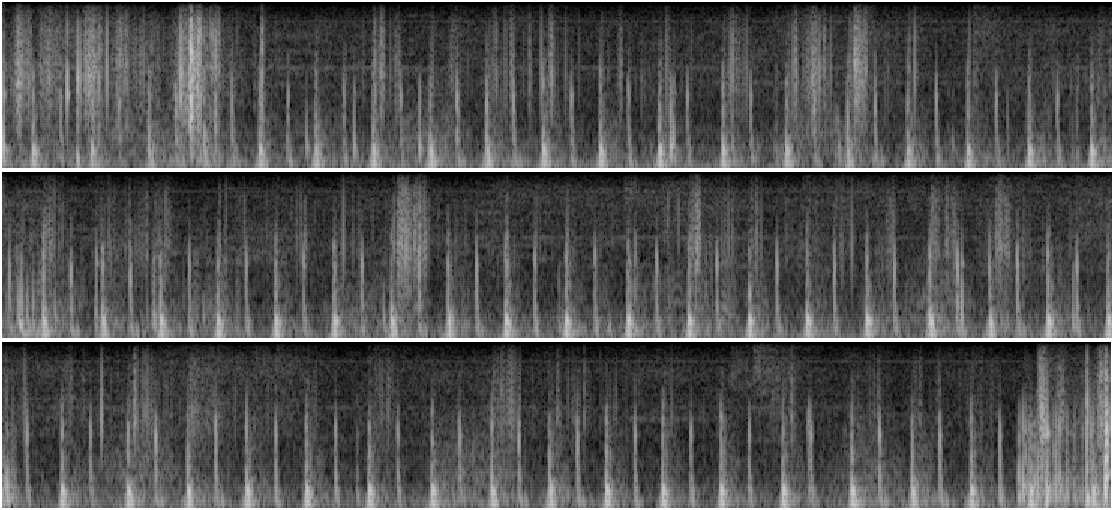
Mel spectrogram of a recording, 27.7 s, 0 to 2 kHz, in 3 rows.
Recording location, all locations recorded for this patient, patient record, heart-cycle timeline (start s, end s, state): tricuspid valve (TV)
aortic valve (AV)+pulmonary valve (PV)+tricuspid valve (TV)+mitral valve (MV)
#Age: Child
#Sex: Female
#Height: 104.0 cm
#Weight: 15.1 kg
#Pregnancy status: False
#Murmur: Present
#Murmur locations: aortic valve (AV)+mitral valve (MV)+pulmonary valve (PV)
#Most audible location: pulmonary valve (PV)
#Systolic murmur timing: Early-systolic
#Systolic murmur shape: Plateau
#Systolic murmur grading: II/VI
#Systolic murmur pitch: Low
#Systolic murmur quality: Blowing
#Diastolic murmur timing: nan
#Diastolic murmur shape: nan
#Diastolic murmur grading: nan
#Diastolic murmur pitch: nan
#Diastolic murmur quality: nan
#Outcome: Abnormal
#Campaign: 2014 screening campaign
0.06	0.22	systole
0.22	0.34	S2
0.34	0.72	diastole
0.72	0.82	S1
0.82	0.98	systole
0.98	1.04	S2
1.04	1.22	diastole
1.22	1.30	S1
1.30	1.44	systole
1.44	1.52	S2
1.52	1.64	diastole
1.64	1.82	S1
1.82	1.90	systole
1.90	1.92	S2
1.92	2.12	diastole
2.12	2.24	S1
2.24	2.36	systole
2.36	2.44	S2
2.44	2.58	diastole
2.58	2.70	S1
2.70	2.82	systole
2.82	2.90	S2
2.90	3.06	diastole
3.06	3.18	S1
3.18	3.28	systole
3.28	3.36	S2
3.36	3.54	diastole
3.54	3.66	S1
3.66	3.78	systole
3.78	3.86	S2
3.86	4.02	diastole
4.02	4.12	S1
4.12	4.24	systole
4.24	4.32	S2
4.32	4.48	diastole
4.48	4.60	S1
4.60	4.72	systole
4.72	4.80	S2
4.80	4.96	diastole
4.96	5.08	S1
5.08	5.20	systole
5.20	5.28	S2
5.28	5.46	diastole
5.46	5.60	S1
5.60	5.70	systole
5.70	5.78	S2
5.78	5.98	diastole
5.98	6.10	S1
6.10	6.22	systole
6.22	6.30	S2
6.30	6.50	diastole
6.50	6.62	S1
6.62	6.74	systole
6.74	6.84	S2
6.84	7.02	diastole
7.02	7.14	S1
7.14	7.26	systole
7.26	7.34	S2
7.34	7.52	diastole
7.52	7.64	S1
7.64	7.76	systole
7.76	7.84	S2
7.84	8.02	diastole
8.02	8.12	S1
8.12	8.26	systole
8.26	8.34	S2
8.34	8.54	diastole
8.54	8.64	S1
8.64	8.76	systole
8.76	8.86	S2
8.86	9.06	diastole
9.06	9.16	S1
9.16	9.34	systole
9.34	9.46	S2
9.46	9.58	diastole
9.58	9.68	S1
9.68	9.80	systole
9.80	9.90	S2
9.90	10.06	diastole
10.06	10.16	S1
10.16	10.28	systole
10.28	10.38	S2
10.38	10.54	diastole
10.54	10.66	S1
10.66	10.78	systole
10.78	10.86	S2
10.86	11.02	diastole
11.02	11.14	S1
11.14	11.26	systole
11.26	11.34	S2
11.34	11.50	diastole
11.50	11.62	S1
11.62	11.74	systole
11.74	11.82	S2
11.82	12.00	diastole
12.00	12.10	S1
12.10	12.22	systole
12.22	12.30	S2
12.30	12.46	diastole
12.46	12.58	S1
12.58	12.70	systole
12.70	12.78	S2
12.78	12.94	diastole
12.94	13.06	S1
13.06	13.18	systole
13.18	13.26	S2
13.26	13.42	diastole
13.42	13.54	S1
13.54	13.66	systole
13.66	13.74	S2
13.74	13.92	diastole
13.92	14.04	S1
14.04	14.18	systole
14.18	14.26	S2
14.26	14.44	diastole
14.44	14.56	S1
14.56	14.68	systole
14.68	14.76	S2
14.76	14.94	diastole
14.94	15.06	S1
15.06	15.18	systole
15.18	15.28	S2
15.28	15.44	diastole
15.44	15.56	S1
15.56	15.68	systole
15.68	15.76	S2
15.76	15.94	diastole
15.94	16.04	S1
16.04	16.16	systole
16.16	16.24	S2
16.24	16.44	diastole
16.44	16.54	S1
16.54	16.66	systole
16.66	16.74	S2
16.74	16.96	diastole
16.96	17.08	S1
17.08	17.20	systole
17.20	17.30	S2
17.30	17.46	diastole
17.46	17.58	S1
17.58	17.68	systole
17.68	17.78	S2
17.78	17.94	diastole
17.94	18.06	S1
18.06	18.18	systole
18.18	18.26	S2
18.26	18.44	diastole
18.44	18.60	S1
18.60	18.70	systole
18.70	18.78	S2
18.78	18.98	diastole
18.98	19.10	S1
19.10	19.20	systole
19.20	19.30	S2
19.30	19.52	diastole
19.52	19.64	S1
19.64	19.76	systole
19.76	19.86	S2
19.86	20.02	diastole
20.02	20.14	S1
20.14	20.26	systole
20.26	20.34	S2
20.34	20.52	diastole
20.52	20.62	S1
20.62	20.76	systole
20.76	20.84	S2
20.84	21.00	diastole
21.00	21.12	S1
21.12	21.26	systole
21.26	21.34	S2
21.34	21.52	diastole
21.52	21.64	S1
21.64	21.78	systole
21.78	21.86	S2
21.86	22.06	diastole
22.06	22.18	S1
22.18	22.30	systole
22.30	22.38	S2
22.38	22.56	diastole
22.56	22.68	S1
22.68	22.78	systole
22.78	22.88	S2
22.88	23.04	diastole
23.04	23.16	S1
23.16	23.28	systole
23.28	23.36	S2
23.36	23.52	diastole
23.52	23.62	S1
23.62	23.74	systole
23.74	23.82	S2
23.82	23.98	diastole
23.98	24.10	S1
24.10	24.22	systole
24.22	24.30	S2
24.30	24.46	diastole
24.46	24.58	S1
24.58	24.70	systole
24.70	24.78	S2
24.78	24.98	diastole
24.98	25.10	S1
25.10	25.22	systole
25.22	25.30	S2
25.30	25.56	diastole
25.56	25.68	S1
25.68	25.80	systole
25.80	25.90	S2
25.90	26.06	diastole
26.06	26.18	S1
26.18	26.28	systole
26.28	26.40	S2
26.40	26.56	diastole
26.56	26.66	S1
26.66	26.80	systole
26.80	26.86	S2
26.86	27.02	diastole
27.02	27.16	S1
27.16	27.20	systole
27.20	27.32	S2
27.32	27.52	diastole
27.52	27.74	S1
